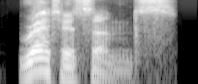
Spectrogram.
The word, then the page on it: reticence: British English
